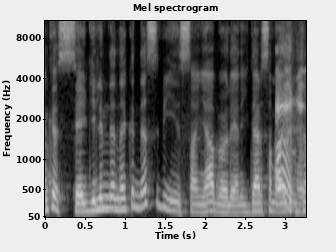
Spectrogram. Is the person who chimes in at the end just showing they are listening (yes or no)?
no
